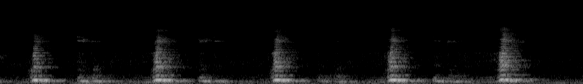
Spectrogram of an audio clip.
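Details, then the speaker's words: Vocal imitation of a mitral stenosis murmur as heard at the apex with the stethoscope bell: loud snapping beats each followed by a low rumbling sound, about 52 per minute. "اول حاجه تحط الكون وتدور على مايترال ستينوزس، ودايما تتابع مع البلس ويف سواء مع الكاروتيد او مع الايبكس. المايترال ستينوزس بتسمع كده،"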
